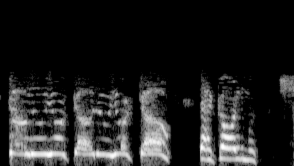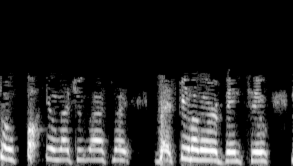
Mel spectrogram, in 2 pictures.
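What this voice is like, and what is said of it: Hoarse, nearly lost voice. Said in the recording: “my voice is gone... My voice is shot... My voice is still gone.”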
